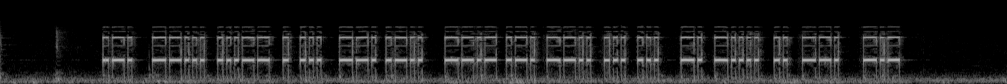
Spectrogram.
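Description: Morse code, heard as a keyed tone, about 31 wpm, 1160 Hz. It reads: R 73 ES GL QRZ SS N6IG K
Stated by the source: Sweepstakes contest Morse recording from a club contest tape.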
